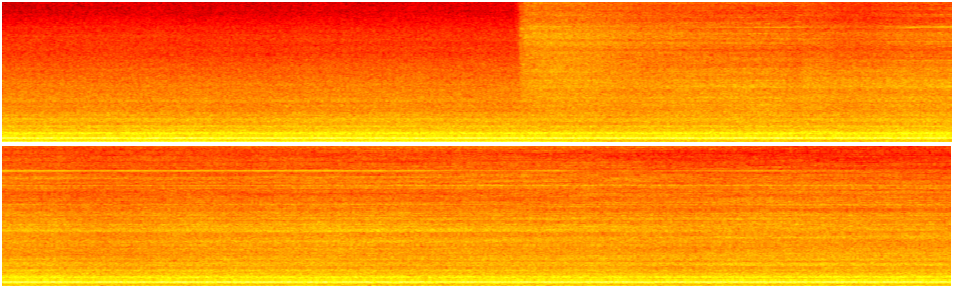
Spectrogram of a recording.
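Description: Steady hum and whine of trains at a station, with a constant middle-pitched tone. About eight seconds in, a lower drone drops away and a hiss with a thin high whistle starts suddenly and carries on.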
